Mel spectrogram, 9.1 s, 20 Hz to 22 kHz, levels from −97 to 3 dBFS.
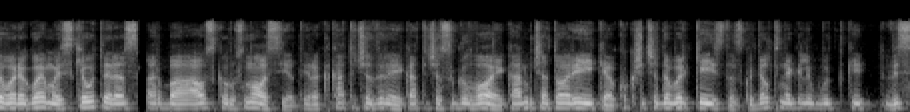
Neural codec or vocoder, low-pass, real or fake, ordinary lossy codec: none; 10.8 kHz; real; Opus, 32 kbps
